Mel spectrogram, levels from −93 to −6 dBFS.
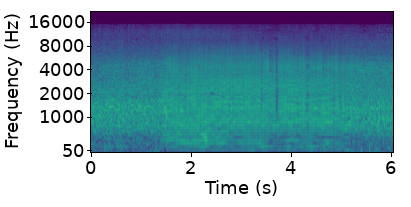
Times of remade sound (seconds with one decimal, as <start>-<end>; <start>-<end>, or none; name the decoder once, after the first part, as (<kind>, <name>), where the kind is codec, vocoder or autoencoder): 1.5-5.2 (vocoder, BigVGAN v2)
